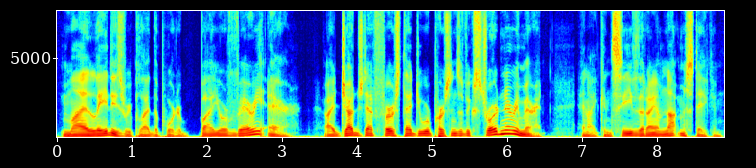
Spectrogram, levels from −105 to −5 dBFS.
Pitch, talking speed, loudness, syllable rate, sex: 105 Hz, 190 wpm, -17 LUFS, 5.5 syllables/s, male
